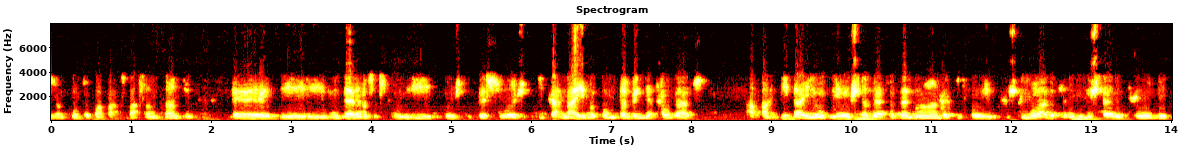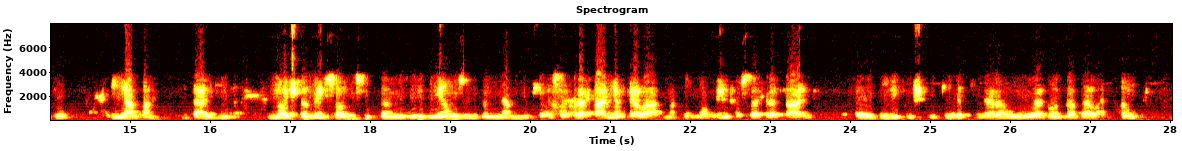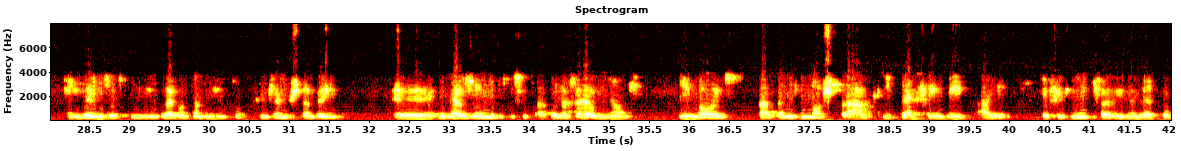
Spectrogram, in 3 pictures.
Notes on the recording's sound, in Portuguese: Entrevista por telefone ao programa A Tarde é Sua da Rádio Pajeú.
